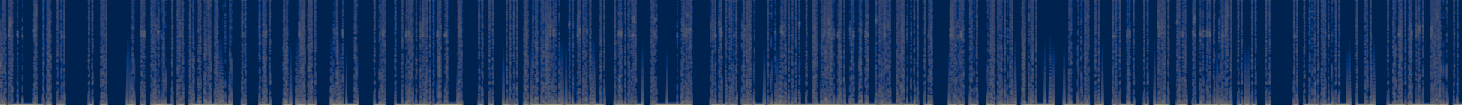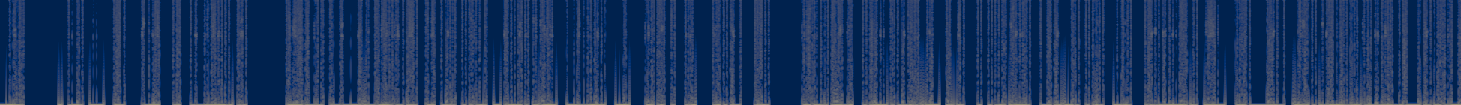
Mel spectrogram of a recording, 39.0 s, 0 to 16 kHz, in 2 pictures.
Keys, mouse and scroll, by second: 4.3-6.2 middle drag, 7.4-9.1 right drag, 9.1-12.5 middle drag, 12.5-13.5 drag, 16.3-18.2 middle drag, 20.1-23.1 middle drag, 23.5-25.5 middle drag, 27.0-32.2 middle drag, 33.4 KP_3, 34.9-36.9 middle drag, 36.5 e.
